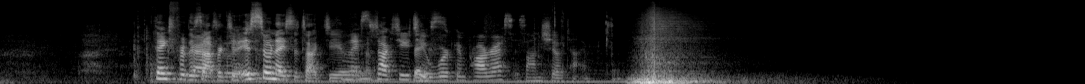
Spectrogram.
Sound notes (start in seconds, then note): 0.1 Abby gasps; 6.2 logo swooshes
